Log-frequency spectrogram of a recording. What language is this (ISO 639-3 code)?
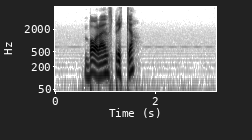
swe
